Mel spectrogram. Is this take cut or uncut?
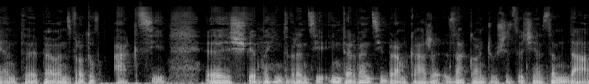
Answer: uncut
